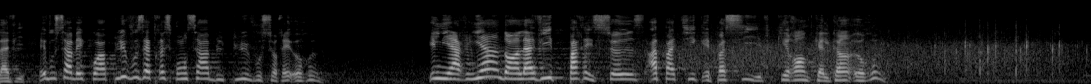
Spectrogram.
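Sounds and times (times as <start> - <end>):
speech: 0.0 - 3.4, 4.3 - 9.0
weak audience applause: 6.9 - 10.8.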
